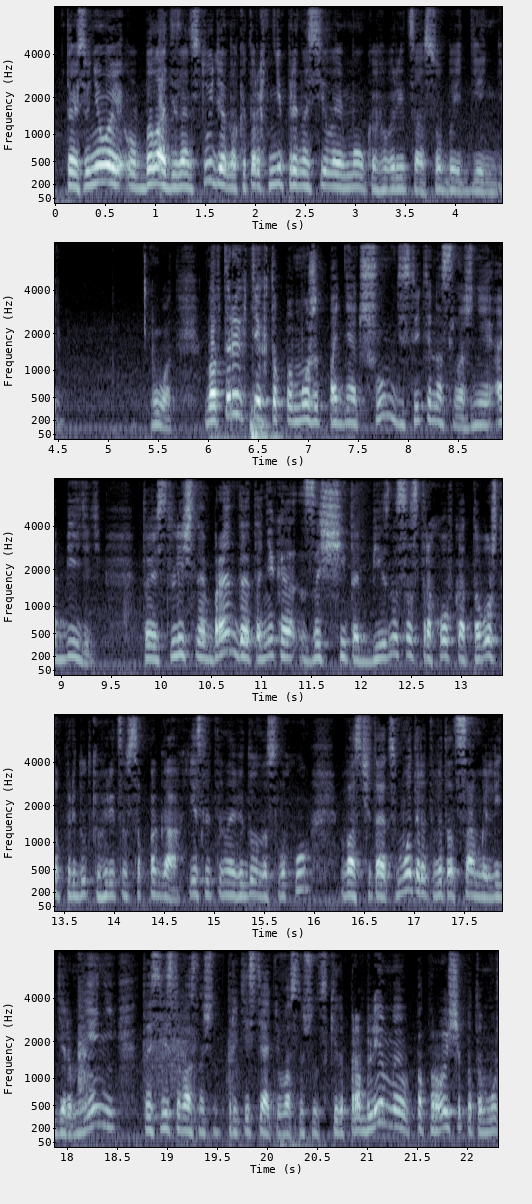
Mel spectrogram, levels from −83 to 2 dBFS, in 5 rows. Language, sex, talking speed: Russian, male, 190 wpm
